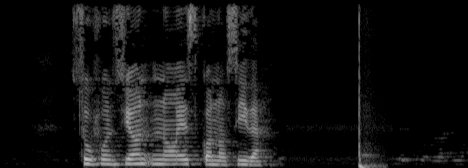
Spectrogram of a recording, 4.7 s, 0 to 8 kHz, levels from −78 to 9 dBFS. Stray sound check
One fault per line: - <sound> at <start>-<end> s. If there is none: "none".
- thud at 3.6-3.9 s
